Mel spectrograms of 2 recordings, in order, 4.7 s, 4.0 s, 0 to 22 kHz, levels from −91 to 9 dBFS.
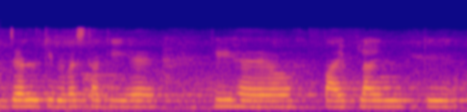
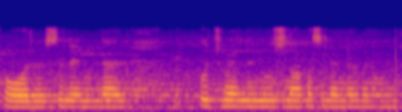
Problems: constant background noise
